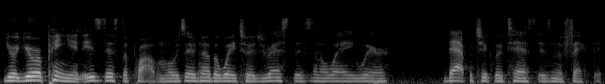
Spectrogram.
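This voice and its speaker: A woman's voice: sits low, fairly even intonation, fast, dark tone. A woman committee member asking a question, restating it over and over to get at her point. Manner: probing, rephrases her question repeatedly.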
